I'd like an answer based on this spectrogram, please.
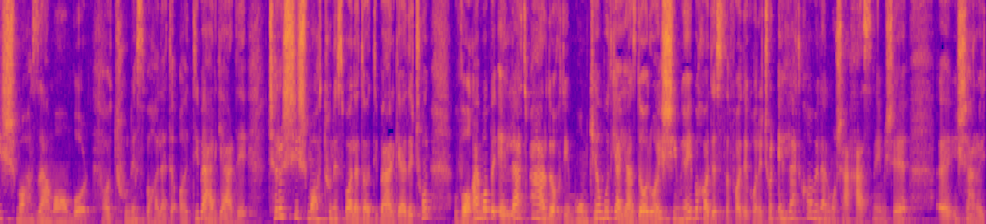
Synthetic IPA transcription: iʃmɒːhzæmɒːnbo̞̰ɾd̪̥ʰɒːt̪ʰuːne̞st̪̚beɦɒːlæt̪ʰe̞̰ʔɒːd̪ːiːbæɾɟæɾd̪e | t͡ʃʰe̞ɾɒːʃiːʃmɒːht̪ʰuːnest̪̚behɒːlæt̪ʰeɒːd̪ːibæɾɟæɾd̪e̞t͡ʃʰo̞n | vɒːɣeænmɒːbe̞ʔe̞lːæt̪ʰpʰæɾd̪ɒːxt̪iːmmo̞mcʰe̞nbuːd̪̚cʰeæɟææzd̪ɒːɾuːhɒːjeʃiːmijɒːiːbe̞xɒd̪e̞st̪e̞fɒːd̪e̞kʰo̞ne̞t͡ʃʰo̞ne̞lːæt̪kʰɒːme̞lænmo̞ʃæ̰xːæ̰snḛmiʃe̞ | ʔinʃæɾɒːje

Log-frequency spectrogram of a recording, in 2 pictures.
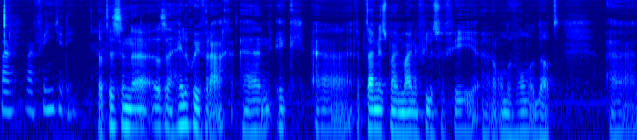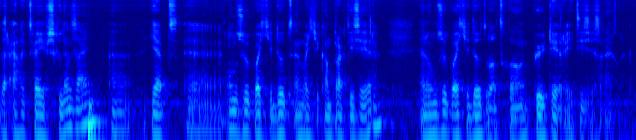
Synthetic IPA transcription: ʋaːʋaːɹfɪntjədi | d̥ɔtɪsəndɔtɪsənɦeːləχujəvra̰ːχʔɛnɪk | hɛptɛrnəsmɛjnmajnəfilosofiə̰ɔ̰ndəɹvɔndə̰ndɔ̰t | də̰rʔɛ̰jɣən̩tləktʰʋeːvəɹsχɪlənzɛjnjəɦɛp̚tɔndəɹzukʋɑtjədutʰɛnʋɑtjəkɑnprɑktisɪːɾən | ʔɛ̰nɔndəɹzukʋɑtjədutʋɔtχəʋownpyːɹteːo̰ɾḛːtisɪsɛ̰jɣənlək

